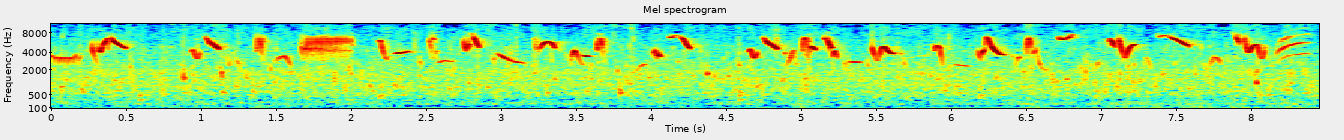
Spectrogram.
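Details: Sanger bird tutor song for training songbirds and young sangers: a busy chatter of high-pitched chirps, a brief buzzy note early on, and quick whistled flicks, over a background of flowing water.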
